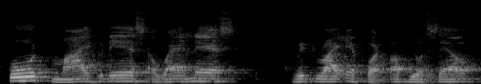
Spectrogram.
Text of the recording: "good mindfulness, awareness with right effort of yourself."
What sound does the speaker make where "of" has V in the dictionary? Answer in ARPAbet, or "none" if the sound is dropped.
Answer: P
